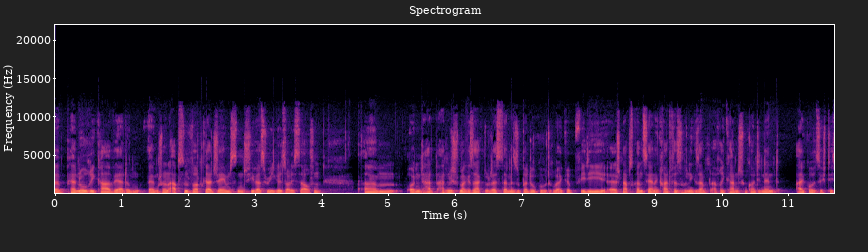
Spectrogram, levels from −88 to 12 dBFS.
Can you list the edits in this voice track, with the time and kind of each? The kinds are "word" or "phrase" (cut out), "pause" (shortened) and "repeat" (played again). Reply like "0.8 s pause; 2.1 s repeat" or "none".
5.2 s pause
